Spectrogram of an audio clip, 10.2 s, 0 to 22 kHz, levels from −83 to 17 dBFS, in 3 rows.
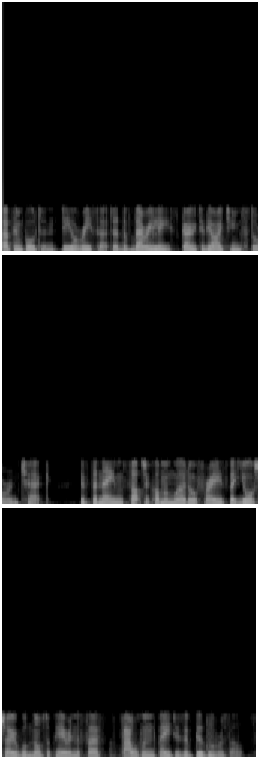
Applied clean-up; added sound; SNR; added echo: neural mask model DeepFilterNet 3.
